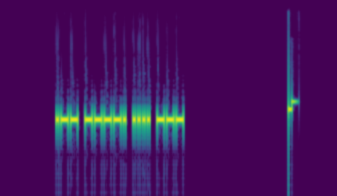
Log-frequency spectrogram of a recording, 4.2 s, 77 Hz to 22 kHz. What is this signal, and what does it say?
Morse code, heard as a keyed tone, about 40 wpm, 700 Hz. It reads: W9HO
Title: USA Call Signs - 4 Characters - 3x Character Spacing - 40wpm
